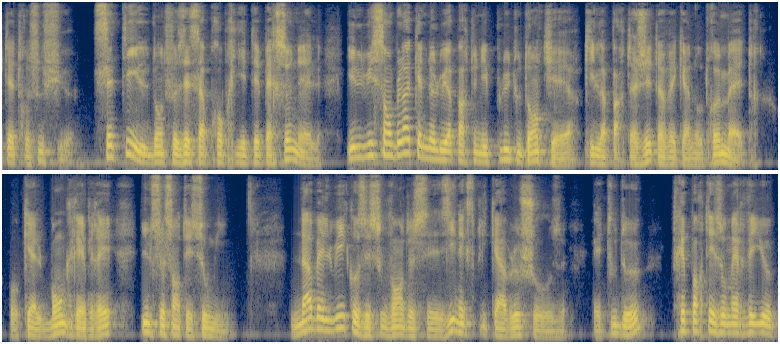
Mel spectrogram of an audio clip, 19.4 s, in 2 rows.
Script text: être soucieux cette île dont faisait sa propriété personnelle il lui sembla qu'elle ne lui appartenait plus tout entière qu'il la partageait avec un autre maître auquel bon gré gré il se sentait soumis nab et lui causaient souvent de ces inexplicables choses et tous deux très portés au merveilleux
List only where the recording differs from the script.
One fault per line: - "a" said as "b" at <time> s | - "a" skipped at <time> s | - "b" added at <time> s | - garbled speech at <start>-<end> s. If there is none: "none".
none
